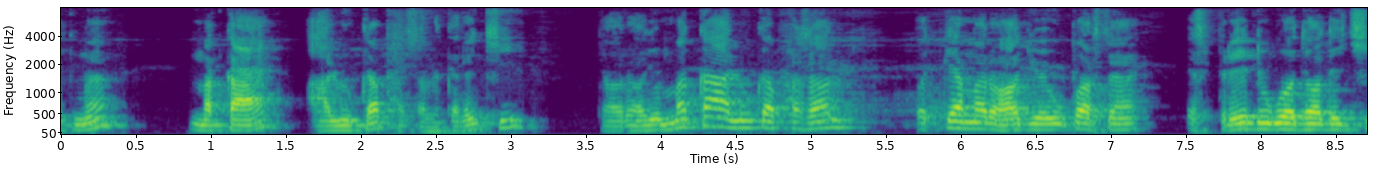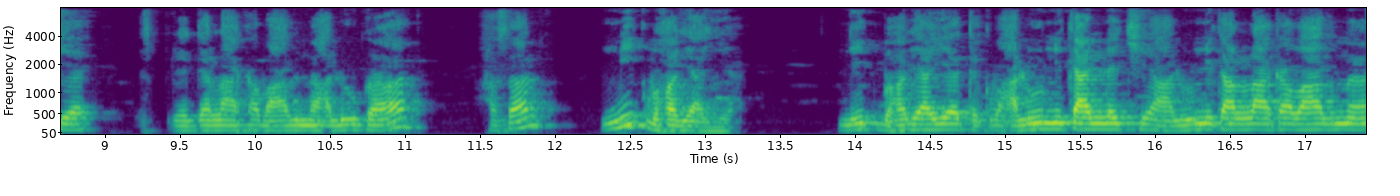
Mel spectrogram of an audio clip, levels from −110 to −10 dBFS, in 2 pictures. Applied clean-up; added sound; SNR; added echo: none; none; none; none.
